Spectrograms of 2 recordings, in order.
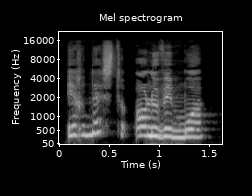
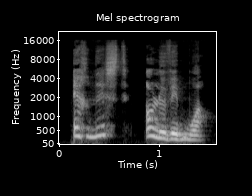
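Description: First: High, startled reading of a note; astonished reading. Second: Reciting her note. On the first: Girl finding her own letter never posted, astonished. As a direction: read it out in disbelief, pitch jumping up. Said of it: "Que vois-je?". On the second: Girl recalling the letter she just posted, recited plainly. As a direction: recall the short note, dropping on the plea. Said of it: "Trois mots". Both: Acted.

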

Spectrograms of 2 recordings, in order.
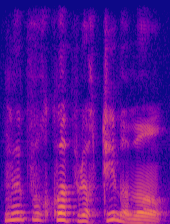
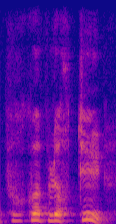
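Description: First: Put-on high, soft child's question, dropping on the last word; wide-awake child. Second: Put-on high child's voice with a touch of tears; a little boy about to cry, lightly played; near tears. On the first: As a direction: ask like a puzzled little boy. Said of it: "demanda-t-il tout à fait réveillé". (voix aiguë et douce d'enfant qui s'interroge) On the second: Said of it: "prêt à pleurer lui-même". (voix d'enfant aiguë, un peu au bord des larmes) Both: A narrator's reading.

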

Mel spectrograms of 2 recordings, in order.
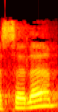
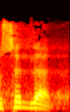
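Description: First: سلام with one short L; single light L. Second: سلام with a long doubled L. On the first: Teacher quoting a narrator's name, single L in سلام. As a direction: say سلام lightly, L not doubled. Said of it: "بالتشديد، ما تدري سلام منه". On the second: Teacher giving the alternative name, L doubled in سلام. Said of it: "بالتشديد". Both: Shown as a demonstration.

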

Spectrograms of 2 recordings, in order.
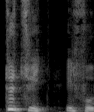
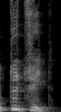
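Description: First: Higher, urgent first try; frightened plea. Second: Much higher, more desperate repeat; frantic plea. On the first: Mother urging her son to act now, frightened. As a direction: press him, already scared. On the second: Mother insisting to her son, rising into panic. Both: A narrator's reading.

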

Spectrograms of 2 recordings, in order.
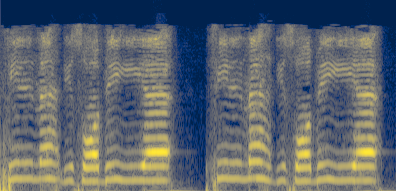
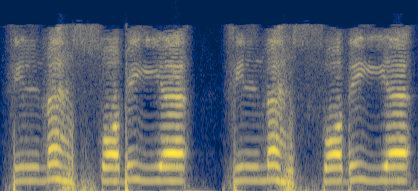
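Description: First: Slow في المهد صبية with a brief, faint vowel on the د; snatch the dal's vowel, keep it audible. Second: Slow في المهد صبية with the د merged into the ص; full merging. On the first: Teacher demonstrating the snatched-vowel reading. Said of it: "والاختلاس كده". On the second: Teacher demonstrating full assimilation. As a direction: chant it, letting the dal vanish into the sad. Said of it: "تقرأ بالإدغام المحض هكذا". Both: Shown as a demonstration.

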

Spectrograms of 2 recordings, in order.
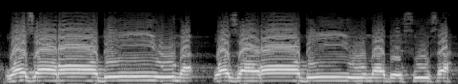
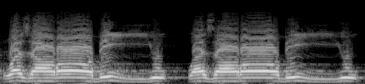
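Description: First: Slow chant, وزرابي with long ii and no pressed y; doubling lost, wrong. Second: Very slow chant, pressed double y in وزرابي; stressed doubled yaa. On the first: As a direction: stretch the ي of وزرابي without stressing it. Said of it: "لعل البعض ينطقها هكذا". (نطق خاطئ بإظهار ياء وزرابي دون نبر) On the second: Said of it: "إذن لا بد من النبر". (ترتيل بطيء مع نبر الياء المشددة في وزرابي) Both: Shown as a demonstration.

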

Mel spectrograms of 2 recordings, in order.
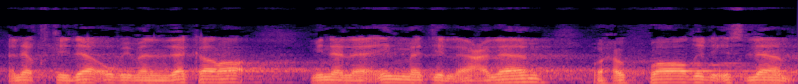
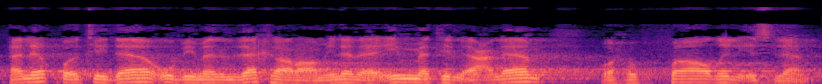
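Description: No difference in how they are said.

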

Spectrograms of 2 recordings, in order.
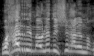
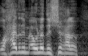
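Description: First: High, raised call of a supplication; dictated prayer. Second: Fast parroted prayer echo; repeated prayer. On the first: Sheikh dictating a prayer to Samara, voice raised high. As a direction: lead the prayer line with voice lifted. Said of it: "الشيخ بيمليه بقى". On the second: Samara repeating the sheikh's dictated prayer, quick echo. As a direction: hurry the supplication back, obediently. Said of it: "وسمارة يقول". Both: Retold or imitated.

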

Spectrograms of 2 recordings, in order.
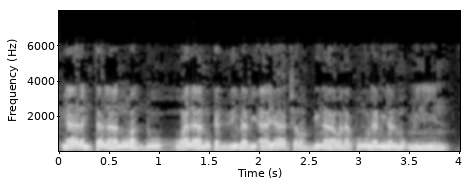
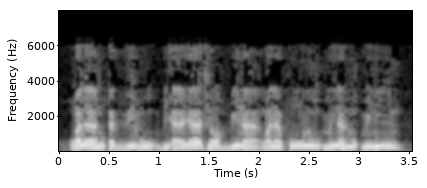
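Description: First: Said in the usual way. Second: نكذب ends in -bu and ونكون in -nu; u endings on نكذب and ونكون; nominative endings. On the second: Shown as a demonstration. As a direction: say "nukadhdhibu" for نكذب, "nakunu" for ونكون. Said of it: "بالرفع".

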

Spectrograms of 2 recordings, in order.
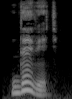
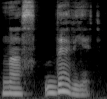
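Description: First: Said in the usual way. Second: «дев'ять» slow and weighted, each word spaced; firm correction. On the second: A narrator's reading. Lin insisting on the count, slow stress on «дев'ять». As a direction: lean on «дев'ять» slowly to insist. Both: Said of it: "поправив я його".

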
